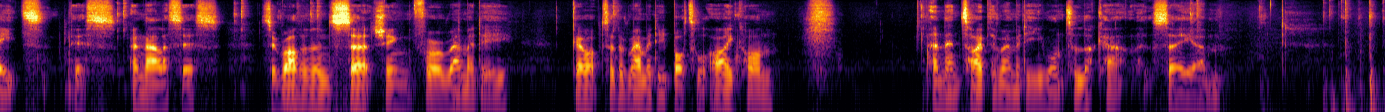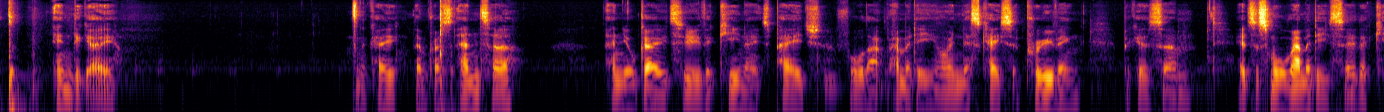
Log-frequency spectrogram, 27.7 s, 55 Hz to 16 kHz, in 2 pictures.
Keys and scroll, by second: 13.0-13.8 typing, 18.1 Return.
